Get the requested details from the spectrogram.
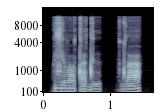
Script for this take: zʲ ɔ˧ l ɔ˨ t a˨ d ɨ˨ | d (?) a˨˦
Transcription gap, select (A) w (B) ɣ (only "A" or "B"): A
